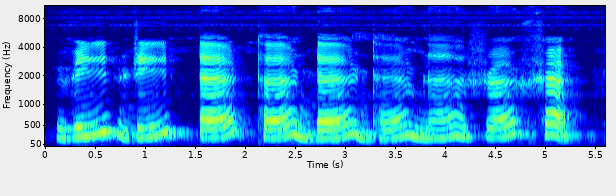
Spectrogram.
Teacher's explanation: इनका उच्चारण हमारे मूर्धा को, यानी जीभ हमारी थोड़ा सा घूम के और हमारे मूर्धा को टच कर रही है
